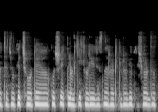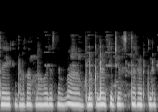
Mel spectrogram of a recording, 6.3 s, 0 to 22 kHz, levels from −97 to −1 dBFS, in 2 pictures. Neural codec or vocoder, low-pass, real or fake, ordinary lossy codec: none; none; real; none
